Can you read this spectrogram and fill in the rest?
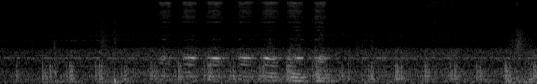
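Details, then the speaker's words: Teac A3440 reel-to-reel deck in play mode: repeated mechanical clunks about four a second over a steady motor tone, clunking more in actual play position and when leaning the deck forward. "so so it it clunks more when when it's in the play actual play position"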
